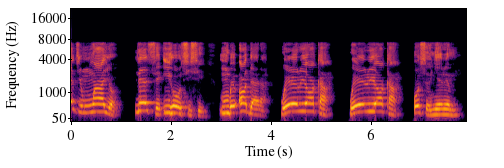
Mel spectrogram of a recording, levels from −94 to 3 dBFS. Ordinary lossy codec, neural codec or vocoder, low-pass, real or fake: none; none; 7.2 kHz; real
